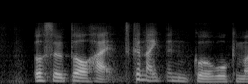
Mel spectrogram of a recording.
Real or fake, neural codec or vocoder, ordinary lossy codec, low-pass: fake; codec, 16 kHz, 0.2 kbps, FocalCodec; none; 7.2 kHz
